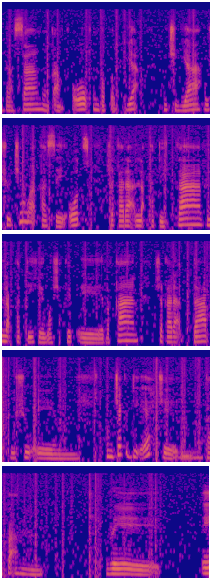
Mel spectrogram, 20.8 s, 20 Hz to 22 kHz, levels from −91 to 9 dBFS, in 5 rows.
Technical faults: overdone noise removal

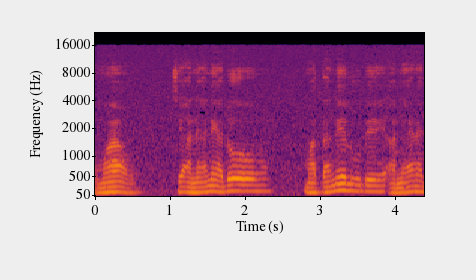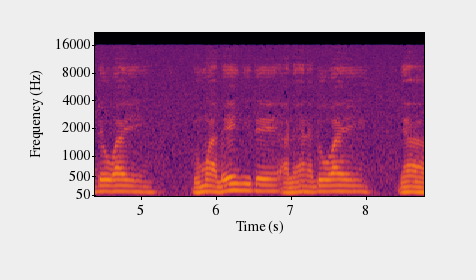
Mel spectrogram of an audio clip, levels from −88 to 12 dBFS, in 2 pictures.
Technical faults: none

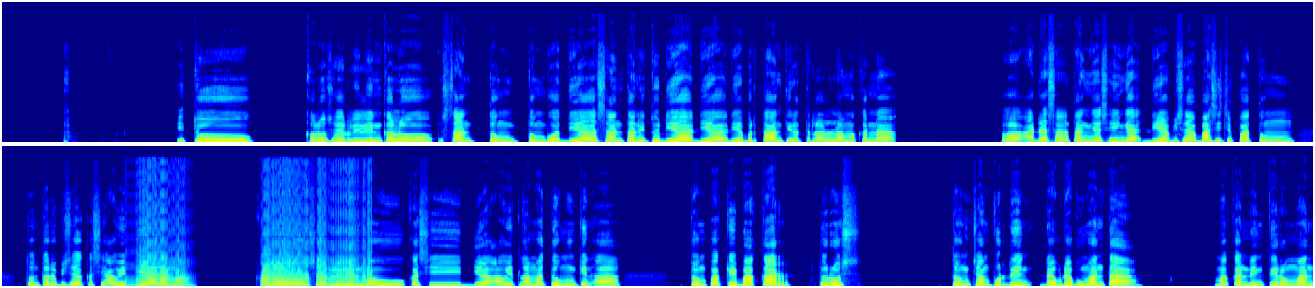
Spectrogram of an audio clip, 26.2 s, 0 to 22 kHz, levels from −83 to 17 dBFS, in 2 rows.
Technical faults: burst of packet loss; buffer tearing

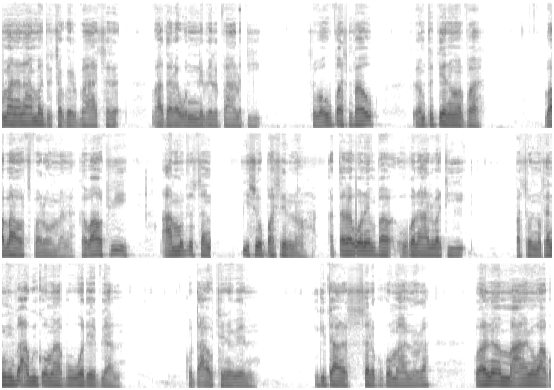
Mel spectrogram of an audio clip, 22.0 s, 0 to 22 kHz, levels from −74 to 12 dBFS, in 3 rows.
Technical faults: damaged data in a compressed stream

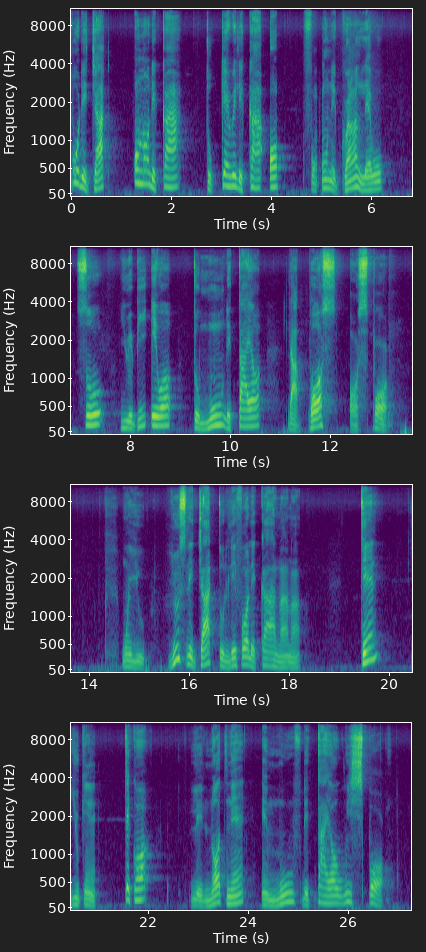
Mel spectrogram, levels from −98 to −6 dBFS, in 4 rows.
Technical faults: none

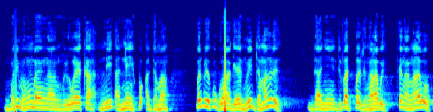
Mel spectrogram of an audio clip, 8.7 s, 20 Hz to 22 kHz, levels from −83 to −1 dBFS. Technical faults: invalid numbers at full scale

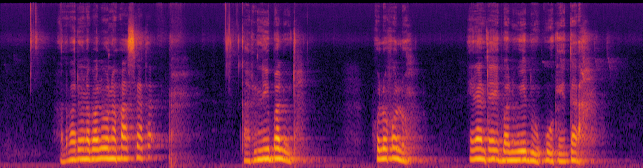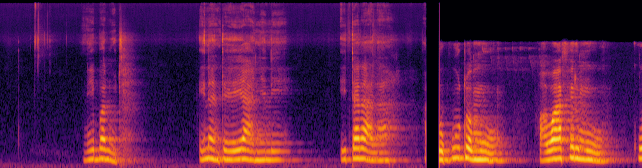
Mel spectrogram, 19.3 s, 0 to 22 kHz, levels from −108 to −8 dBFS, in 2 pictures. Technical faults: input switched to a poorer device

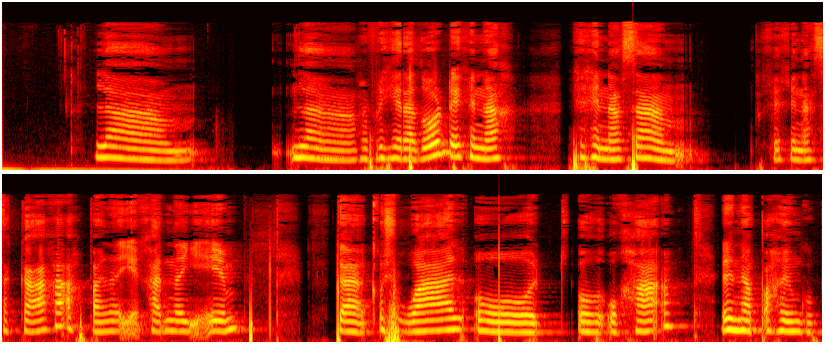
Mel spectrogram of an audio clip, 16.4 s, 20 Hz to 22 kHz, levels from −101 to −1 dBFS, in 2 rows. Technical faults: Vorbis compression; loud pop

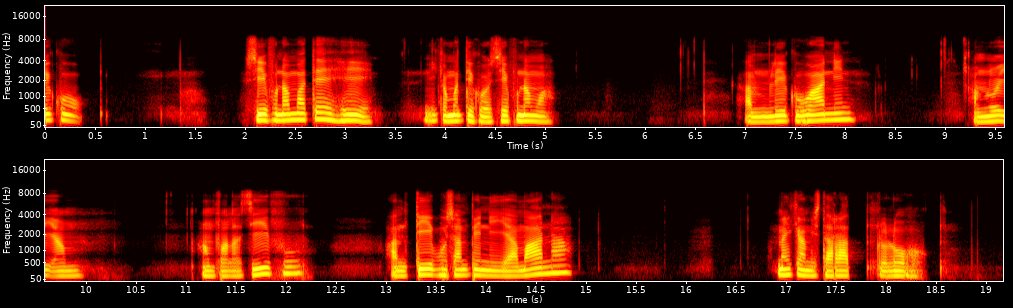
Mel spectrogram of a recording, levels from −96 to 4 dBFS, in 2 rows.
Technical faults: channel delay (comb filtering)

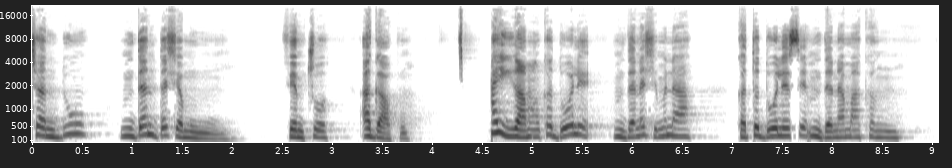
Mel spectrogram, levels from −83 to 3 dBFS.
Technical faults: none

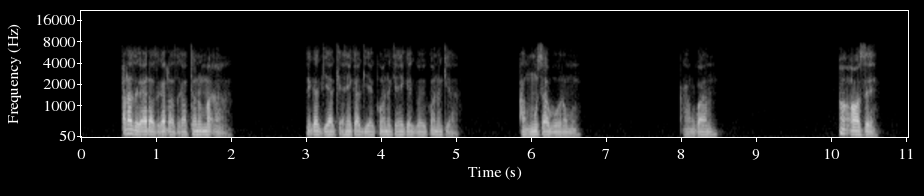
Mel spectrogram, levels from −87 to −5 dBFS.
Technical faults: AMR comfort noise

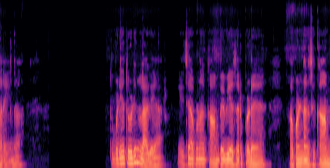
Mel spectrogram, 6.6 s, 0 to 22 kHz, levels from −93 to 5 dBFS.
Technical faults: playback stall

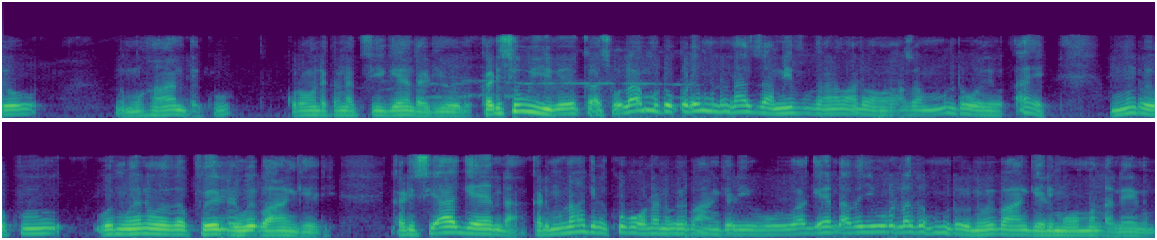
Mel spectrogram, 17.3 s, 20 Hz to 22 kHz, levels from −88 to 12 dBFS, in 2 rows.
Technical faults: Speex codec; VoIP packet loss concealed by the speech codec

